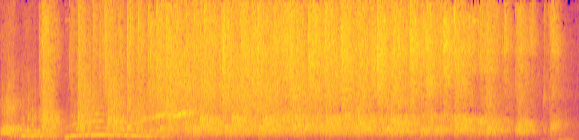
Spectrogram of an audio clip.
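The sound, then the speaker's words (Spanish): An audience bursts into loud, sustained applause, a dense wash of clapping that holds steady for several seconds, with a rising whoop or cheer cutting through at the start before it gradually tapers. “Vamos a dar un fuerte aplauso a los”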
